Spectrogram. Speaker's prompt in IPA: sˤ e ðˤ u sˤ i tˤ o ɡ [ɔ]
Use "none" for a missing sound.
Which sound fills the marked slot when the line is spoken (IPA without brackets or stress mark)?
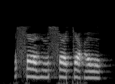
ɔ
